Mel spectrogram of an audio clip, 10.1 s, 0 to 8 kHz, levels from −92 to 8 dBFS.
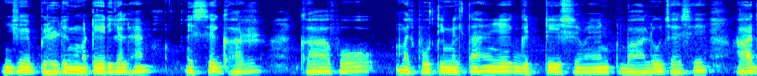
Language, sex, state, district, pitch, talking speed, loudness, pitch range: Hindi, male, Bihar, Saharsa, 115 Hz, 105 wpm, -32 LUFS, 110-125 Hz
